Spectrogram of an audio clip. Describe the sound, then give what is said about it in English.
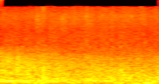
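A deep, continuous rumble of thunder rolls on steadily for the whole moment as storm clouds roll in over a suburb of Portland under a darkening sky, loud and low with no voices, like a storm drawing near. “He's at his home in a suburb of Portland, watching storm clouds roll in.”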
